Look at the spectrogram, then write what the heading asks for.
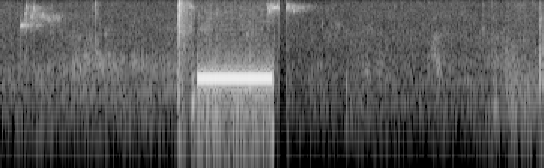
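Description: On an outgoing phone call, one steady electronic ringback tone lasts about a second, loud and flat in pitch. Brief faint chirps and clicks come before and after it.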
